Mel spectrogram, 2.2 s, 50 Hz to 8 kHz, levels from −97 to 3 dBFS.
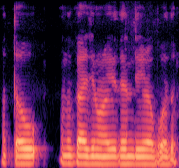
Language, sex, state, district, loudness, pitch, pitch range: Kannada, male, Karnataka, Koppal, -16 LUFS, 130 Hz, 130-135 Hz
